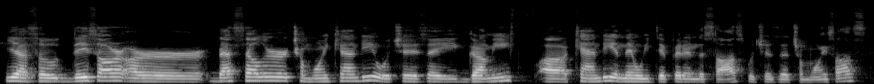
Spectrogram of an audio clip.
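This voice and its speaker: A man from Mexico, guest on a podcast, answering casually and steadily with frequent pauses and light laughs. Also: mid-range voice, fairly even intonation, muffled recording. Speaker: podcast guest, snack brand founder.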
